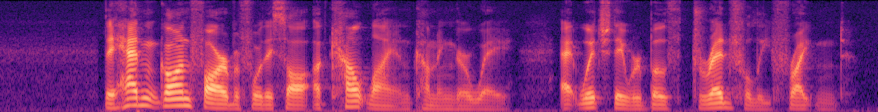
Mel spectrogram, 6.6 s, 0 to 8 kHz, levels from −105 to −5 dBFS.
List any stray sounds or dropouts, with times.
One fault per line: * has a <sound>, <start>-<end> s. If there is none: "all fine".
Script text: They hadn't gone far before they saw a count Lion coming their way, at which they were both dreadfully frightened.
all fine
